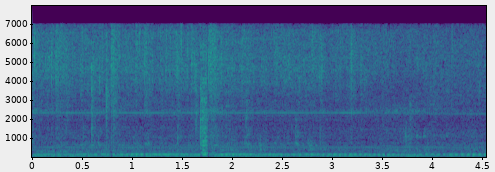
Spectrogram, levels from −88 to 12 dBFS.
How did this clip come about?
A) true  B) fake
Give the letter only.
A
